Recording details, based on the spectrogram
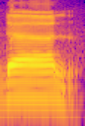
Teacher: Karena kita waqaf, nunnya ini wajib kita sukunkan, maka menjadi dan. Nah, sukun inilah yang kita namakan dengan sukun arid.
